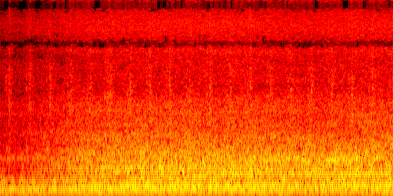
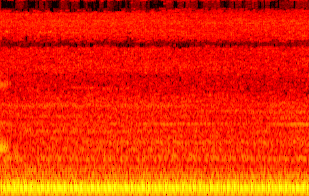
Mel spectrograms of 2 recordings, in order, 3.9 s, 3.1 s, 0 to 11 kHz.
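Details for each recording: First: 2011 Cadillac Escalade, 6.2L V8 with AFM, 178 (thousand) miles, on day two of Marvel Mystery Oil and Sea Foam treatment. A steady tick of about four per second keeps pace with the engine, louder than the day before; a lifter is suspected. No check-engine light. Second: 2011 Cadillac Escalade 6.2L V8 with AFM, 178 miles, previously had a loud lifter tick. On day two after Marvel Mystery Oil, Sea Foam, an AFM disabler and hard freeway pulls, it idles smooth and steady with no ticking. The owner believes the stuck lifter is freed but isn't sure it will hold.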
